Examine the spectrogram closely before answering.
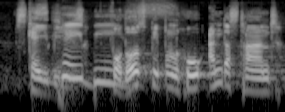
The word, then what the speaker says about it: scabies: scabies that plural s the plural s is pronounced like a z it takes what we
